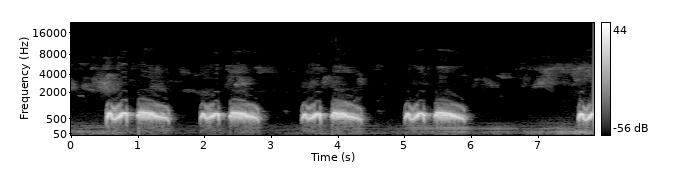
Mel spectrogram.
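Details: Spotted dove, a vocal bird kept to lure other doves, cooing in a one-note 'kuk' style: four soft, mellow coo phrases, each a short note followed by a longer one, repeated about every one and a half seconds in a quiet setting.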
